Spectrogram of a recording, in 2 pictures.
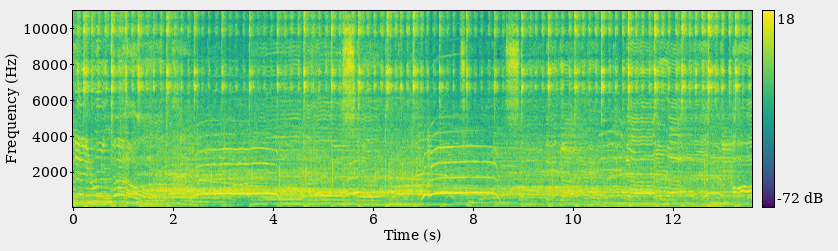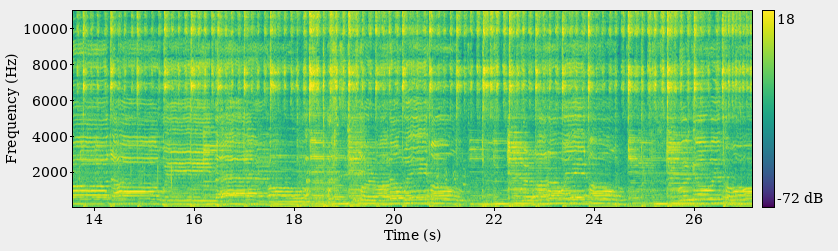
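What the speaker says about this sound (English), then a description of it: "Please, round of applause for Felicia and Ruth Connell." An audience at a Las Vegas event cheers and whoops for Felicia and Ruth Connell. Loud, sustained crowd noise carries high shouts and cheers throughout, with voices rising and falling over a constant roar.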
